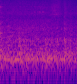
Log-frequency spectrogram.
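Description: Commuter train interior heard while running on a morning service to Chiryu in Japan: a steady, low rumbling drone with a faint rhythmic clatter, continuous and fairly loud throughout, with no talking.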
